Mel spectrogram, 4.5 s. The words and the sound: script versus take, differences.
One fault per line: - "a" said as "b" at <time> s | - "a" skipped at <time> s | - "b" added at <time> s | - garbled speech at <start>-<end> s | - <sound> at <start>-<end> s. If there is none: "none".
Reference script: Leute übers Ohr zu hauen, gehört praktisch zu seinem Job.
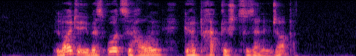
none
